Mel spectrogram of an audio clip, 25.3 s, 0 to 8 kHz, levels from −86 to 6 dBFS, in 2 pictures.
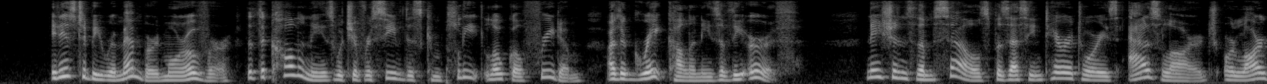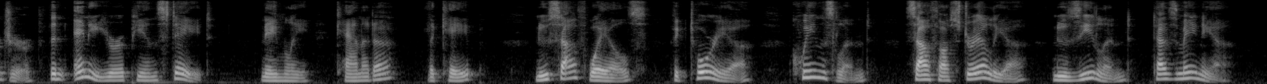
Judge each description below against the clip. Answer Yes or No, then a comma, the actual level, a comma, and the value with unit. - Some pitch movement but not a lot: No, wide, 7.1 semitones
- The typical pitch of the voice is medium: Yes, medium, 160 Hz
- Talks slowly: Yes, slow, 115 wpm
